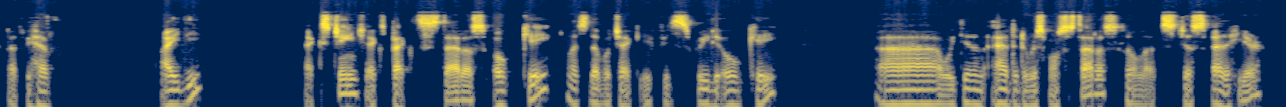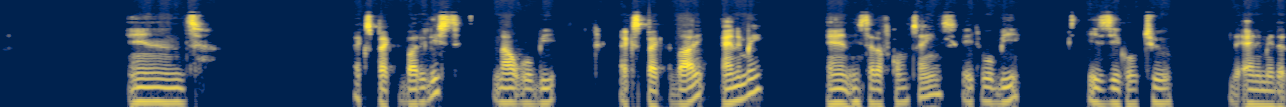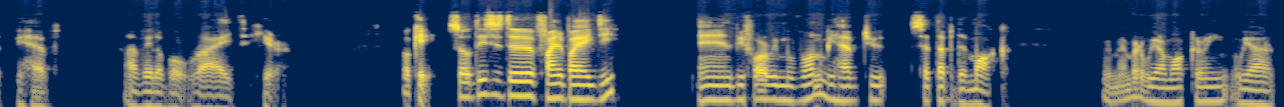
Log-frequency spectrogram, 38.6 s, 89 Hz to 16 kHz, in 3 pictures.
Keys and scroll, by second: 10.9 super+c, 12.0 super+v, 13.2 ctrl+Tab, 18.6 Return, 21.1 super+x, 23.6 Return.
